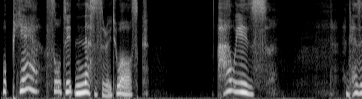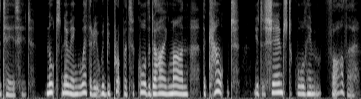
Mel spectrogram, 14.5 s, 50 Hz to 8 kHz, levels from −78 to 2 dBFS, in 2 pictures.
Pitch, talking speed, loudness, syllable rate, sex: 235 Hz, 130 wpm, -18 LUFS, 4.4 syllables/s, female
